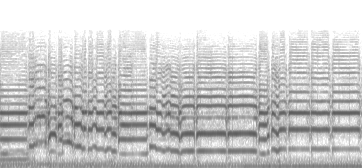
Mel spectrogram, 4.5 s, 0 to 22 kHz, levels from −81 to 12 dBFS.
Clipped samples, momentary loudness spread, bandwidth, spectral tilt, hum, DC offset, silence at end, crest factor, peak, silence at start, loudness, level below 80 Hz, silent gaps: under 0.1%; 1 LU; 11 kHz; -3 dB/octave; 50 Hz at -40 dBFS; under 0.1%; 0 s; 12 dB; -14 dBFS; 0 s; -24 LUFS; -42 dBFS; none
